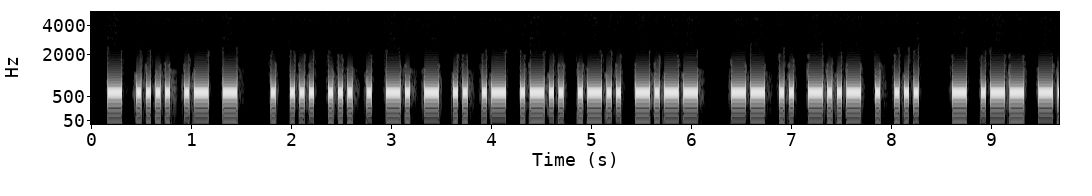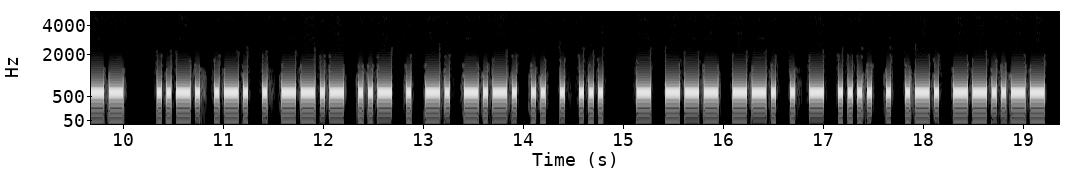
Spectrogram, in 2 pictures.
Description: Morse code, heard as a keyed tone, about 25 wpm, 600 Hz. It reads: THAT ESSENTIALLY MIXES TWO FREQUENCIES TOGETHER,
